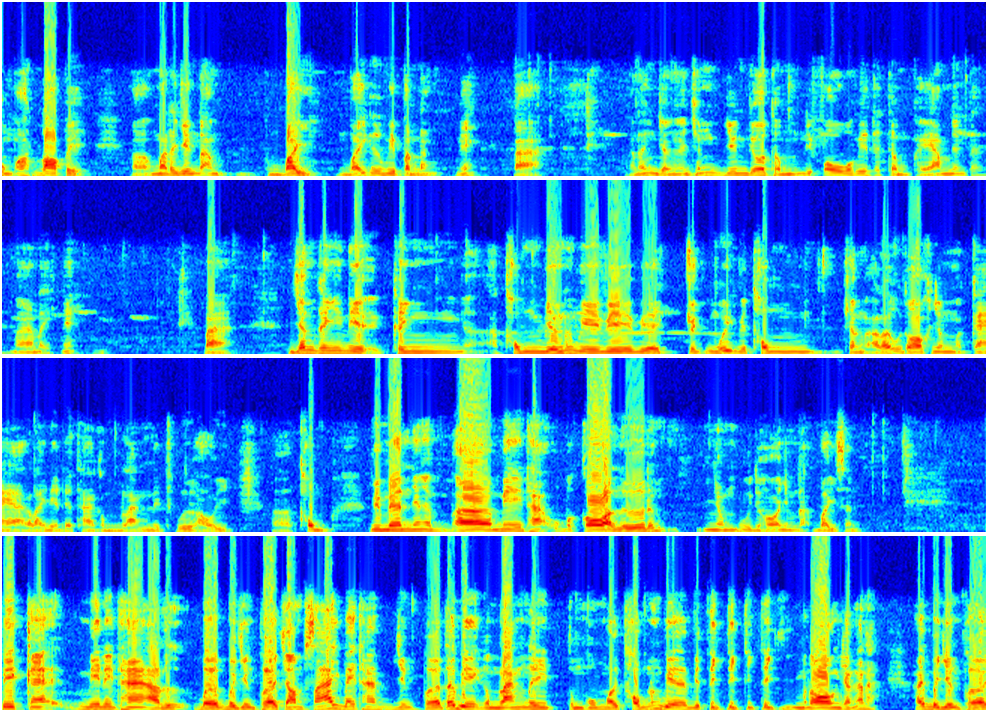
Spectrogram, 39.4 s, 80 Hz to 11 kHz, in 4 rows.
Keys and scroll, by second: 16.6 ctrl+z, 37.8 ctrl+z.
